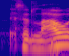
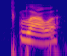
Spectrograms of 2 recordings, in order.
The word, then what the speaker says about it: Lawa: Is it Lao? Is that how you say it again? Lawa. Lawa. Okay, Lawa. I keep wanting to say Lao.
